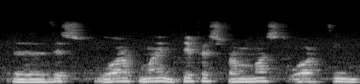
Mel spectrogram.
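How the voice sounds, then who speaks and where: Music plays behind a man speaking at a fairly slow pace with a non-native accent. His pitch is medium and his intonation is monotone and flat. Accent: non-native English, mispronounces words. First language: not English. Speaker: gaming YouTuber. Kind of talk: gameplay commentary with partly read-out facts. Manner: halting, frequent self-corrections.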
